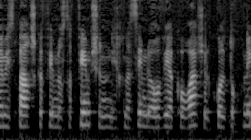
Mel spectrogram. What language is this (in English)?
Hebrew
